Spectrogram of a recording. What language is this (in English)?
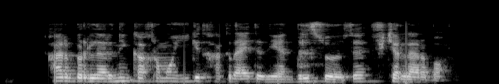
Uzbek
